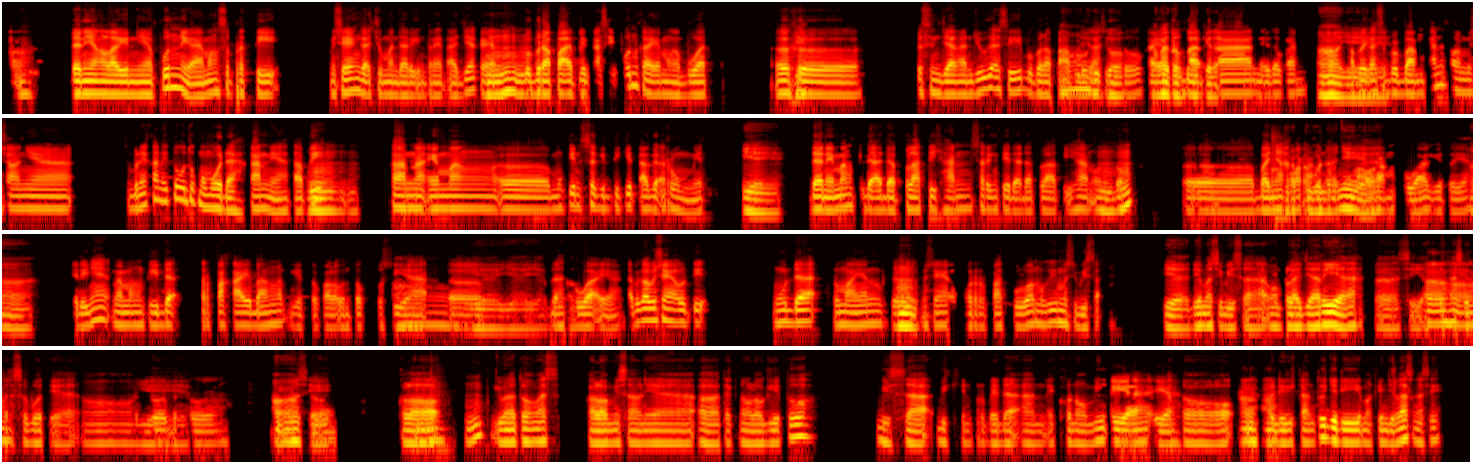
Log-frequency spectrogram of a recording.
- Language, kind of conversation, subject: Indonesian, unstructured, Bagaimana menurutmu teknologi dapat memperburuk kesenjangan sosial?
- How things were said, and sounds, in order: other background noise; laughing while speaking: "eee"; "sedikit" said as "segi dikit"; distorted speech; baby crying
